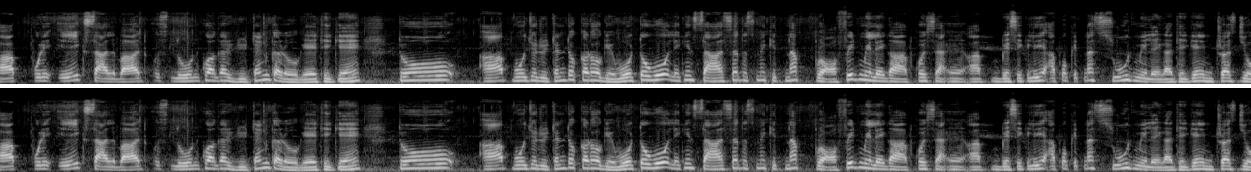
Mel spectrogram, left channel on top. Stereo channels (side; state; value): both; identical; correlation 1.00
